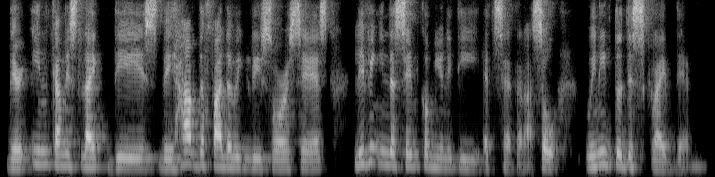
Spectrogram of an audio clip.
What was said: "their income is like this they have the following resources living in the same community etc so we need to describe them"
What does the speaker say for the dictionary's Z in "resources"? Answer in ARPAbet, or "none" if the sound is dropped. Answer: S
